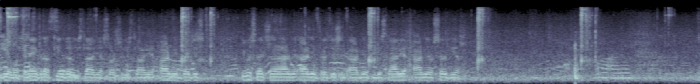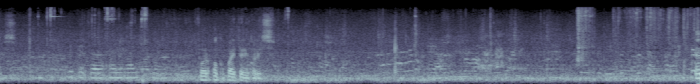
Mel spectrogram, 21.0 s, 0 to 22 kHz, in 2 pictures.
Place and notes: Kalemegdan, (Coin seller) Belgrade - Prodavac novcica, (Coin seller)
June 2011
